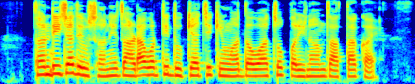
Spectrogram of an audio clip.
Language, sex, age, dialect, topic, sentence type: Marathi, female, 25-30, Southern Konkan, agriculture, question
